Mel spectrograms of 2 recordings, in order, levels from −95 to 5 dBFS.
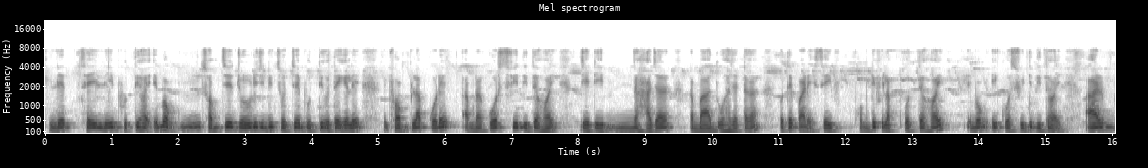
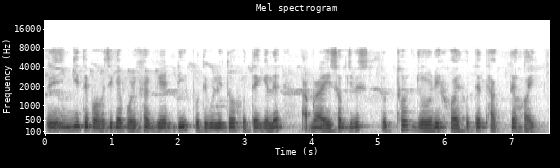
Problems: none marked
